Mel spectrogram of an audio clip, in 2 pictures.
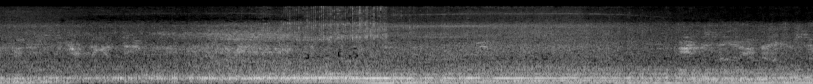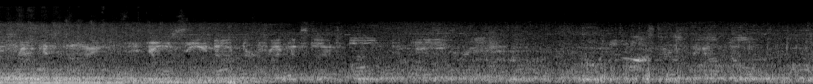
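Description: A motor vehicle passing on the street: a steady engine hum and low rumble that swells about three to four seconds in and fades out around ten seconds, with people talking nearby.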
